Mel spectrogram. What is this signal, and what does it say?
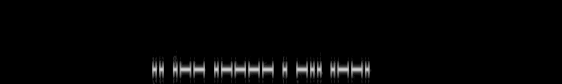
Morse code, heard as a keyed tone, about 34 wpm, 700 Hz. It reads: IW1EDP
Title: DXCC-100 Call Signs - 6 Characters - Repeated 3x - 35wpm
